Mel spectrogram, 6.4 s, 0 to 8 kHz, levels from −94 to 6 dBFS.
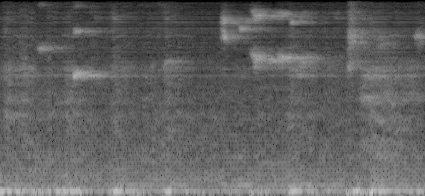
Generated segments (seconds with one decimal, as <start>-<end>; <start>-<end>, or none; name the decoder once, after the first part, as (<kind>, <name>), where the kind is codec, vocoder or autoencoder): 0.0-6.4 (vocoder, Vocos)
